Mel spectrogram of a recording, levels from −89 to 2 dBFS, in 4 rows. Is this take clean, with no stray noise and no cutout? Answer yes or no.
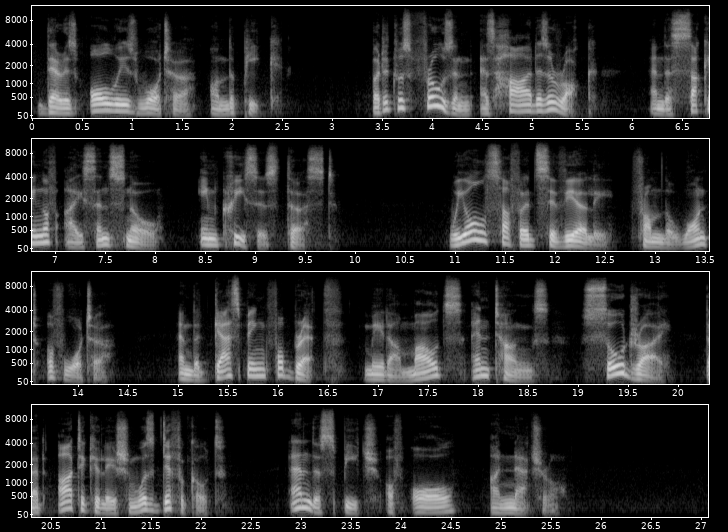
yes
